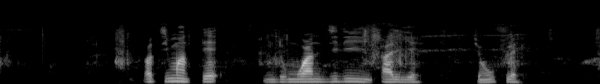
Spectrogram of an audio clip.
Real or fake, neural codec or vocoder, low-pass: real; none; 7.2 kHz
